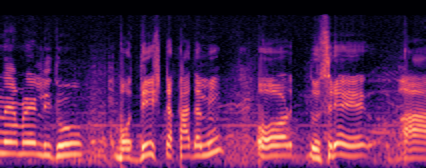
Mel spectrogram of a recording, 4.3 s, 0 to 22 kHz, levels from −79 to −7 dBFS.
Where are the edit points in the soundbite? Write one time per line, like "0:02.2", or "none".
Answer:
0:01.0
